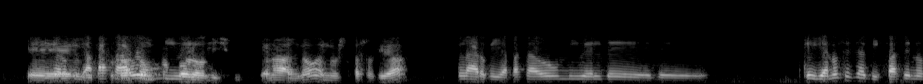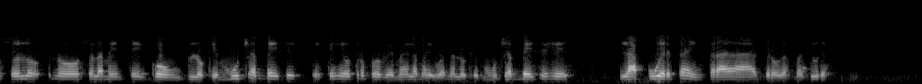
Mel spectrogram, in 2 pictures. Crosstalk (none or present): present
